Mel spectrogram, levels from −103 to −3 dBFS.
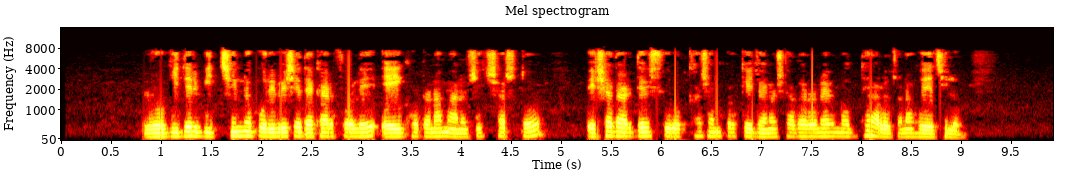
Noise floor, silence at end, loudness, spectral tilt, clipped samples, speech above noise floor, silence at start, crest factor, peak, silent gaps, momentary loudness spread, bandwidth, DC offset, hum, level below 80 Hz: -76 dBFS; 0.9 s; -18 LUFS; -4 dB/octave; under 0.1%; 59 dB; 0.85 s; 18 dB; -2 dBFS; none; 8 LU; 8 kHz; under 0.1%; none; -54 dBFS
